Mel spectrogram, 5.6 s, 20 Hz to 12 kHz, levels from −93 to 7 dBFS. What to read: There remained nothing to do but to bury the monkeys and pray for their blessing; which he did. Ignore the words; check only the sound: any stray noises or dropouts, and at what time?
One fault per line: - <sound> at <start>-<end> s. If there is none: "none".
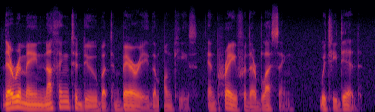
- dropout at 2.4-2.5 s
